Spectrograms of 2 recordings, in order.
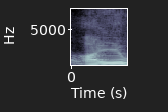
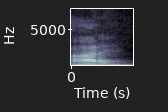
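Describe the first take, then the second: First: The word is said with no r sound. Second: The word is said with a strong r sound. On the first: "र नहीं बोलता" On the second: "र का ज़्यादा जोर से बोलता है"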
